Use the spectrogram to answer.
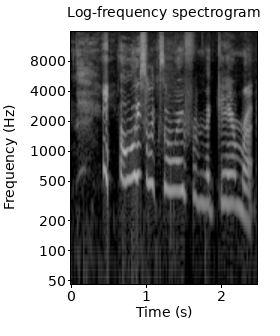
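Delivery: real laugh breaking into the words; amused laughing. Real, not acted. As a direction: say it through a giggle. Amused by her camera-shy dog.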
